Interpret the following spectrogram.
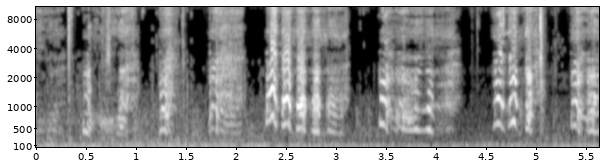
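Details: Eddie, a dog riding in a car as it arrives up the owner's parents' driveway, gives choppy, broken whimpers and grunting whines in quick irregular bursts, with a deep engine rumble throughout.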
